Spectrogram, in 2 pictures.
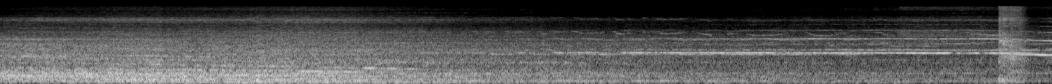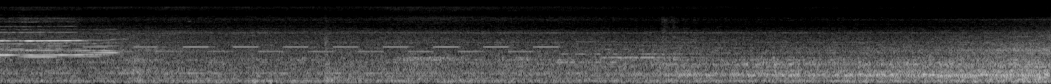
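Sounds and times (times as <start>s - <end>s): train brakes squealing: 0.0s - 21.0s
sharp bang: 10.0s - 10.4s
regular beeps: 11.9s - 16.2s.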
